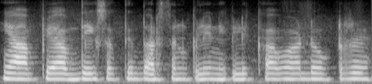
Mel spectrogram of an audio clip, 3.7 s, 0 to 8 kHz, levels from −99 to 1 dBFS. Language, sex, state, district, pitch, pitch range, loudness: Hindi, female, Haryana, Charkhi Dadri, 195 Hz, 190-200 Hz, -17 LUFS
